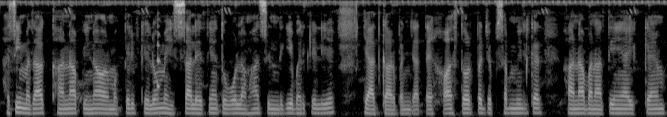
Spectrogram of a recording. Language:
Urdu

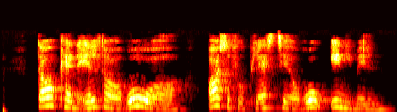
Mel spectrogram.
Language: Danish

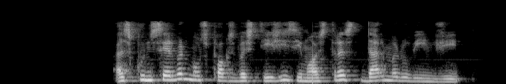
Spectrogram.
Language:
Catalan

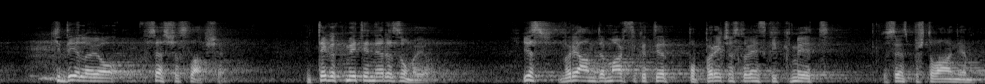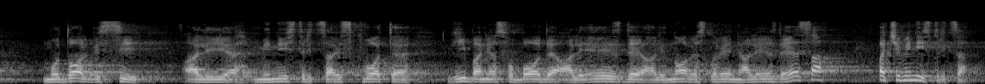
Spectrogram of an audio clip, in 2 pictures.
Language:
Slovenian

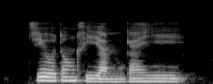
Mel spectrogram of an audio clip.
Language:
Cantonese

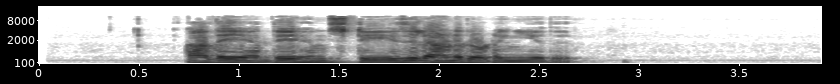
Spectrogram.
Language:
Malayalam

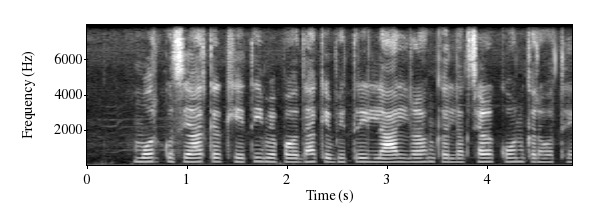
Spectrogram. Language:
Chhattisgarhi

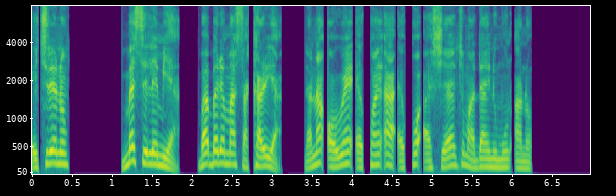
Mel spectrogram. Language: Akan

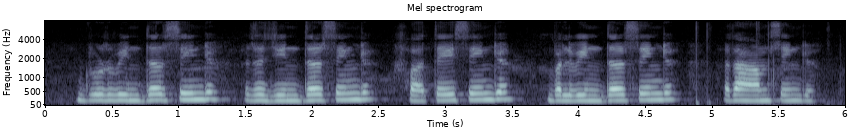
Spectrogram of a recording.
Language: Punjabi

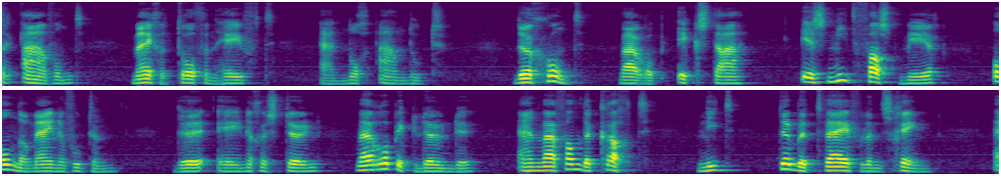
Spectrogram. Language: Dutch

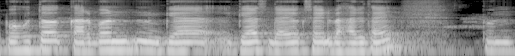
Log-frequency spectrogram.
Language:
Odia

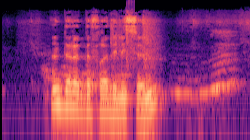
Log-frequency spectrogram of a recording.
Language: Kabyle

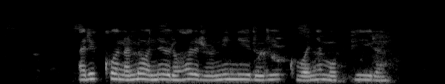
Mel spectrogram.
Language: Kinyarwanda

